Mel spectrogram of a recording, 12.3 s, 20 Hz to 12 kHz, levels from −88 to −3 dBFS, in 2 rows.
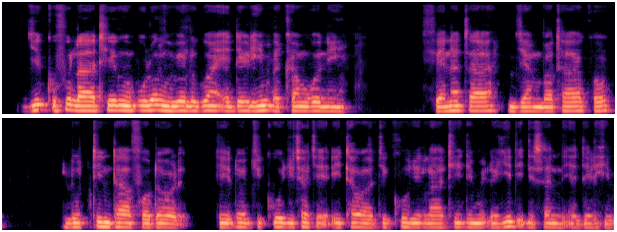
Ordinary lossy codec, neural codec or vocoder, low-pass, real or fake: none; codec, 24 kHz, 3.1 kbps, DualCodec; 10.8 kHz; fake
